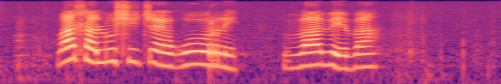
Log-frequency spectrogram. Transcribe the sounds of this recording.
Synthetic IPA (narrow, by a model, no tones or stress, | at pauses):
baɬalʊʃit͡ʃʼɛɣʊrɪ | babɛba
